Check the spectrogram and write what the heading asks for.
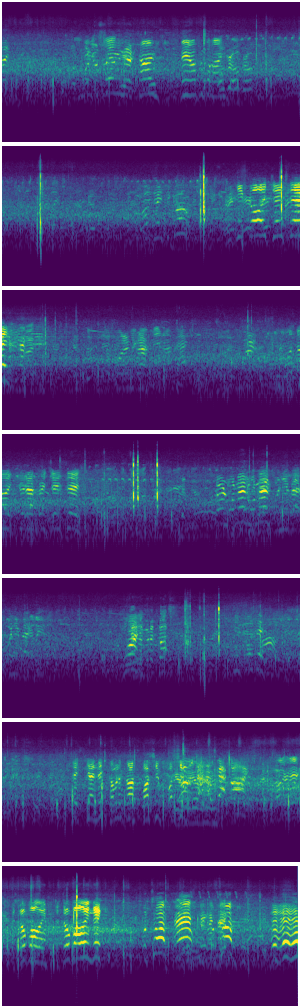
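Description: Soccer game on a grass field: clusters of short repeated calls throughout, busier and louder near the end, with a few sharp kicks of the ball.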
